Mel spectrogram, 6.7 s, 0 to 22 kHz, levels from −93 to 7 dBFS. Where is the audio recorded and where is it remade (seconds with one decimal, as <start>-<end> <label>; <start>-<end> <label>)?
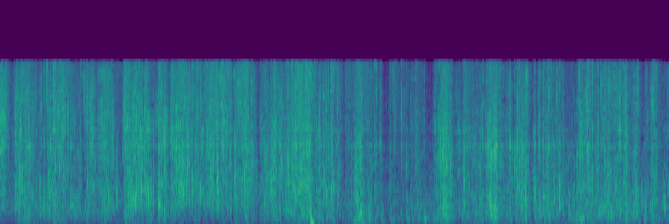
0.0-2.4 recorded; 2.4-6.7 remade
